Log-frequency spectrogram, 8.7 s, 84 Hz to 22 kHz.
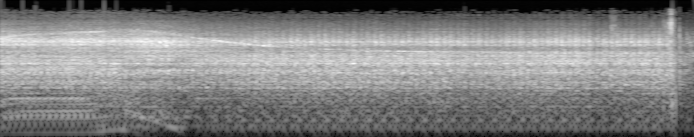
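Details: Diesel with a P9106 turbo, turbo not hooked up to the intake, 4-inch straight pipe: a high whistle rises then holds steady over a deep even rumble; loud but healthy turbo spool, normal whine.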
